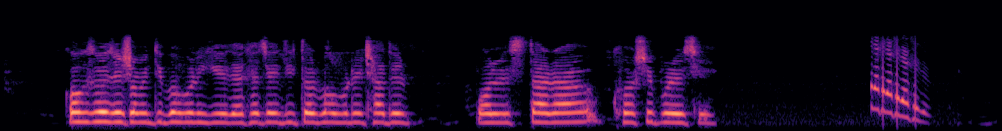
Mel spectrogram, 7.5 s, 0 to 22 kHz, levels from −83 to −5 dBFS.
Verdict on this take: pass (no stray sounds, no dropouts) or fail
fail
